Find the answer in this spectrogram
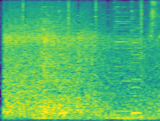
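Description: Ocean surf washing against rocky sea cliffs: a steady rushing noise, with some wind.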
